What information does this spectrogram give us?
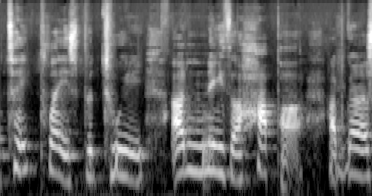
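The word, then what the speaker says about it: huppah: the ceremony will take place between underneath the hopper i'm going to spell it h-u-p-p-a-h this is a canopy and it's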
